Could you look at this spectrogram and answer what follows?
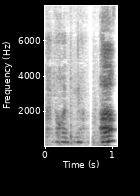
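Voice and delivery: barely audible whisper; hushed, very soft reply. Acted. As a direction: whisper secretly during a test. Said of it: "naririnig na ako nagbubulungan".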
